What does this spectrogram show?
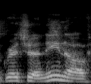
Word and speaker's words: Gretchaninov: because Gretchaninov himself wrote in his autobiography, "The way to pronounce my name is Gretchaninov," and so they must have been mispronouncing it back in his lifetime.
